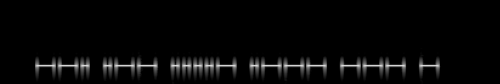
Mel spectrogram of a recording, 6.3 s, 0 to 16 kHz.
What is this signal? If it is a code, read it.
Morse code, heard as a keyed tone, about 17 wpm, 700 Hz. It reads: GW4JOT
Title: DXCC-100 Call Signs - 6 Characters - 17wpm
